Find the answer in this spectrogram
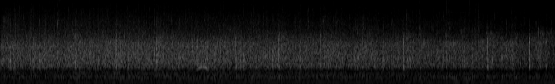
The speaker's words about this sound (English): Let's give her a round of applause.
